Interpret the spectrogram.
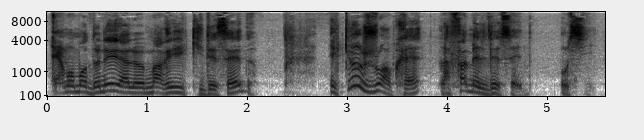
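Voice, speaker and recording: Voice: medium pitch, lively intonation, brisk, breathy edge, no echo. A person telling jokes casually among friends, switching voices for each character. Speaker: joke teller.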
